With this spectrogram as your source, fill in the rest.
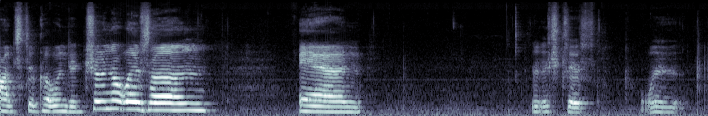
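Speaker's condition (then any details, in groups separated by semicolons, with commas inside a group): Moebius syndrome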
